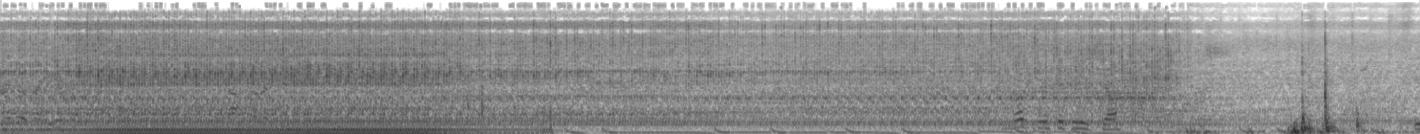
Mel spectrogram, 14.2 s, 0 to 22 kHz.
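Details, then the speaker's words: VW Golf 5 1.4 TSI turbo petrol, UK right-hand drive, 144 miles shown, run briefly without coolant so cold: starts and settles into a steady, even idle with faint valve tick, no knocks. "Заводим. Так, есть. Так, вот он у нас работает."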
